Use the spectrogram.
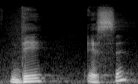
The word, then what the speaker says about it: DS: DS, pero pronunciado, una palabra, digamos unas siglas pronunciadas a la francesa significan diosa.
